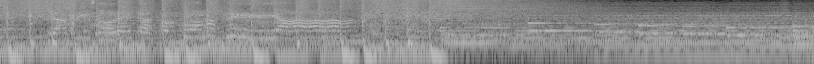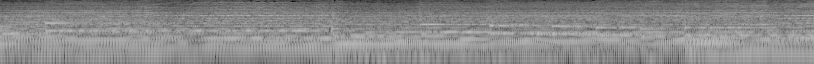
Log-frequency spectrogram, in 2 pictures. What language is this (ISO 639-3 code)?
ell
